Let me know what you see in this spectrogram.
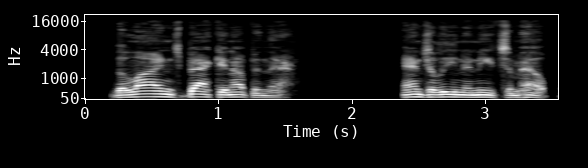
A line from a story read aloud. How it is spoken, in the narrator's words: Hilo said, trying to keep his tone neutral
